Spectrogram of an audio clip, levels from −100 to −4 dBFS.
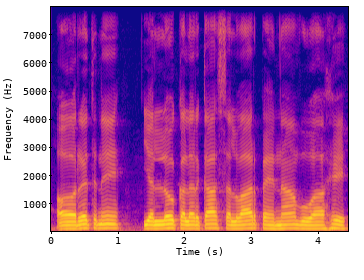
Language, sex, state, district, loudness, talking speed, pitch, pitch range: Hindi, male, Gujarat, Valsad, -14 LUFS, 120 wpm, 130 Hz, 125-140 Hz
